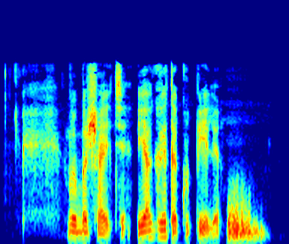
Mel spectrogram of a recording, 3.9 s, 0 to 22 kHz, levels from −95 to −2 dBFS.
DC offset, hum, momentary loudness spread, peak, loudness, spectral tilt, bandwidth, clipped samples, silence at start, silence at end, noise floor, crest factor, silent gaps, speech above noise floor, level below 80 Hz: under 0.1%; none; 21 LU; 0 dBFS; -19 LUFS; -5 dB/octave; 7.8 kHz; under 0.1%; 0.3 s; 0.35 s; -39 dBFS; 20 dB; none; 21 dB; -58 dBFS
